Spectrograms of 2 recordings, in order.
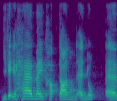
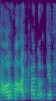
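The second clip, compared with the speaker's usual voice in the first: laughing; 5 semitones higher, 9 dB louder than usual. Retold or imitated.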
